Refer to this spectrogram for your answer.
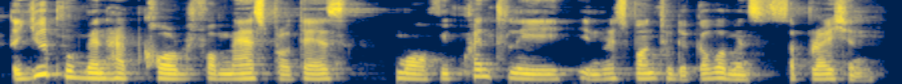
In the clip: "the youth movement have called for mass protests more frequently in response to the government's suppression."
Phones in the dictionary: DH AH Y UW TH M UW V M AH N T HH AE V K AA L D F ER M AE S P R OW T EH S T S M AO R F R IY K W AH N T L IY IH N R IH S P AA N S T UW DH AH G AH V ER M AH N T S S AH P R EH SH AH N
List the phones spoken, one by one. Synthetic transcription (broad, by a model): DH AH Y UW T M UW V M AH N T HH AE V K AA L D F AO M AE S P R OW T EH S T M AO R F R IY K W AH N T L IY IH N R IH S P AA N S T UW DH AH G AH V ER M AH N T S S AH P R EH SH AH N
